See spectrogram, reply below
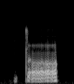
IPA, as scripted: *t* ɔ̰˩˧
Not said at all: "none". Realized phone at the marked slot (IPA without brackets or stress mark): t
